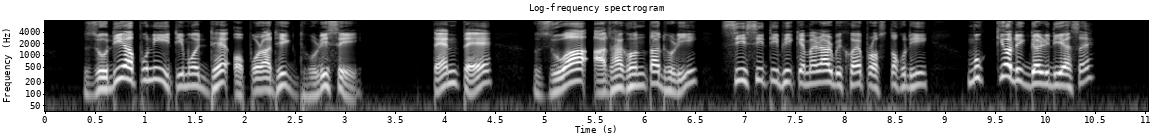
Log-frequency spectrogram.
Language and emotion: Assamese, angry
